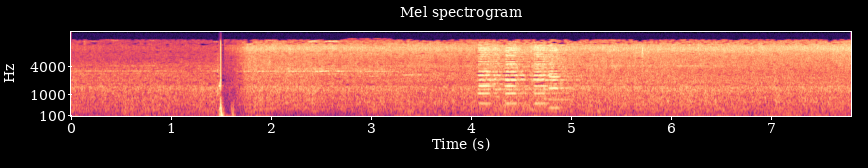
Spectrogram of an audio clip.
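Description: A truck drives through deep water.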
